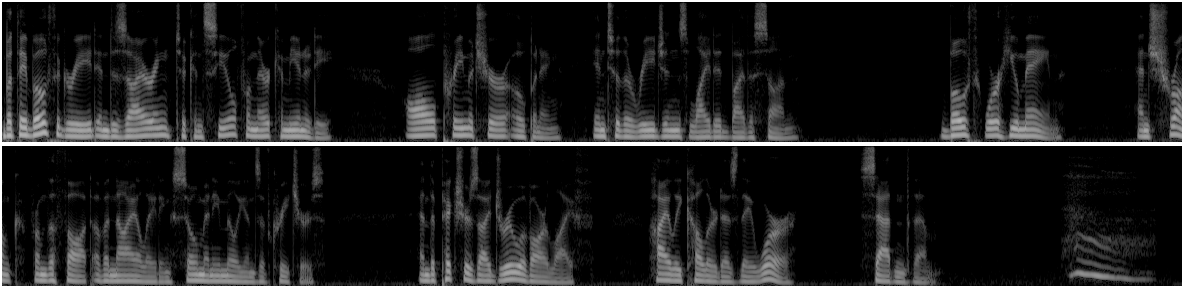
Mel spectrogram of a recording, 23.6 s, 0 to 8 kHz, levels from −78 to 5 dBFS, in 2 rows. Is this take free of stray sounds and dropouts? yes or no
no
